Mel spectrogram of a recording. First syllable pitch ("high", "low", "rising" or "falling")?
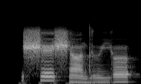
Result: high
